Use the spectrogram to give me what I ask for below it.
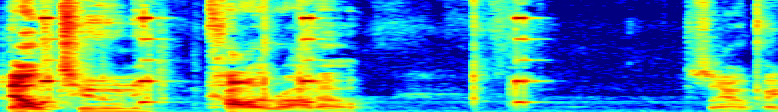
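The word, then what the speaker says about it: Bethune: out of belon Colorado betun Colorado that's actually how it's pronounced belun Colorado so I hope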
